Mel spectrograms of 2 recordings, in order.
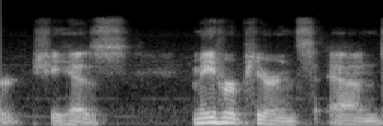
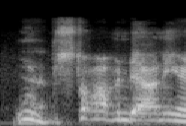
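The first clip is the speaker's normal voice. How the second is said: angry riled-up crowd shouting, higher; 14 semitones higher, 3 dB louder than usual. Voicing a hungry crowd demanding help: angry mob demanding help. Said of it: "mob cries of basically kind of demanding".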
